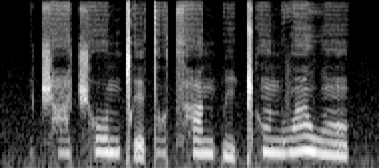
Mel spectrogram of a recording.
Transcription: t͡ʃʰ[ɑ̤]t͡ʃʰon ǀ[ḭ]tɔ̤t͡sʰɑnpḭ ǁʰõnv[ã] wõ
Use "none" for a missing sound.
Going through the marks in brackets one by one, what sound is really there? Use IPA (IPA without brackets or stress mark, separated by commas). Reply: ɑ̤, ḛ, ɑ̃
